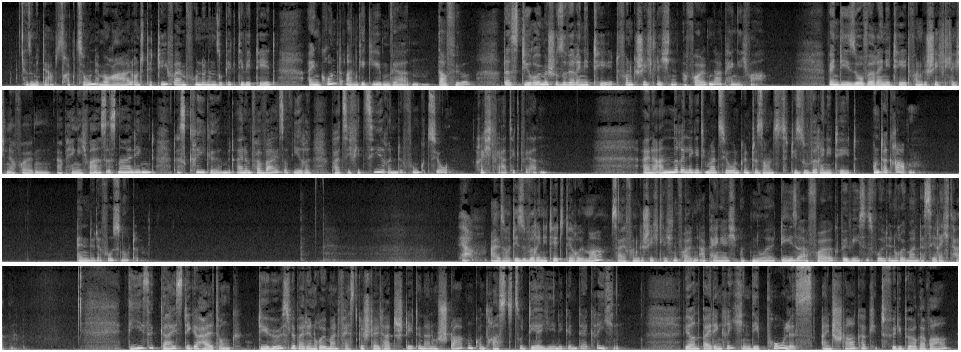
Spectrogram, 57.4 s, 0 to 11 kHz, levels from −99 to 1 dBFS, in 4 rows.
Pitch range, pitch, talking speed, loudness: 190-255 Hz, 225 Hz, 120 wpm, -28 LUFS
